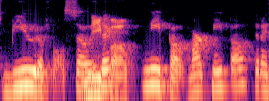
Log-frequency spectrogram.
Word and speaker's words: Nepo: So Nepo. Mark Nepo. Did I say it wrong? Nemo.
